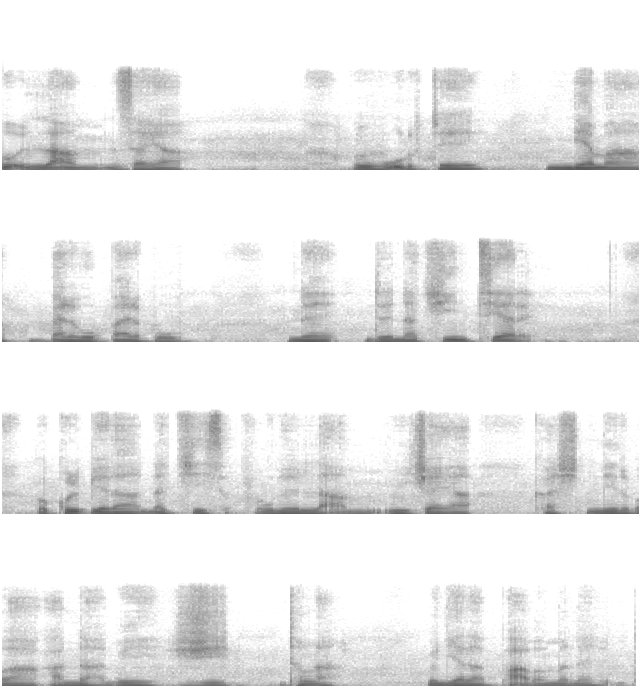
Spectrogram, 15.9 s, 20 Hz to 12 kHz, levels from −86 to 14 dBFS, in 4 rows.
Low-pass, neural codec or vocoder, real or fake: 7.2 kHz; codec, 16 kHz, 0.8 kbps, ZipCodec; fake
